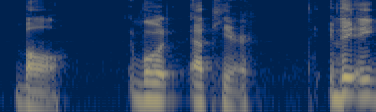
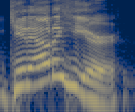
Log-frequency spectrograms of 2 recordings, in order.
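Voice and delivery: louder, higher mock alarm; mock outrage; 5 semitones higher, 5 dB louder than usual. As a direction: throw someone out in pretend horror. Mock horror at spider bite.

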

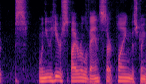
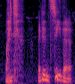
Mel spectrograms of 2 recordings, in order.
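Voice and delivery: surprised laugh; 5 semitones higher, 3 dB louder than usual. Real, not acted. Surprised by a game event.

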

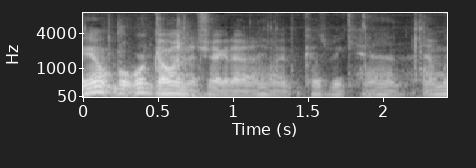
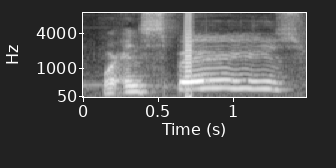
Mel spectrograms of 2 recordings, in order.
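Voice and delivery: very high, loud, slow, stretched-out cry; hammed-up cartoon exclamation; cheesy game voice acting; 10 dB louder, much slower than usual. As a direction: overact it like a bad game voice. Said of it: "sounded like the voice acting skills of Paper Mario Guy".

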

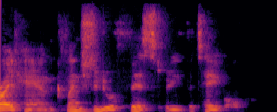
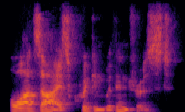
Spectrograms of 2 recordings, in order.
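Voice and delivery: plain reading voice

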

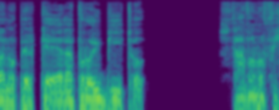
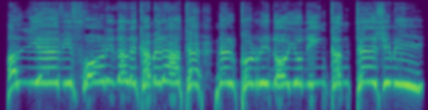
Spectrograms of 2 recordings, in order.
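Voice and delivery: poltergeist shout. A narrator's reading. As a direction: raise the alarm for the whole castle. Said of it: "cominciò a gridare Peeves". (Peeves grida l'allarme, voce acutissima)

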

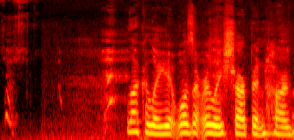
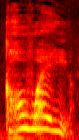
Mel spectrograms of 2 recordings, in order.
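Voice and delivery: higher, slow biting snap; sudden snap; 8 semitones higher, 4 dB louder than usual. Acted. Animatronic snapping at someone in his head, higher. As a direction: snap at an unseen voice. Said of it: "the animatronic snapped suddenly".

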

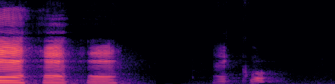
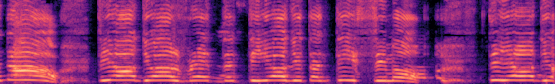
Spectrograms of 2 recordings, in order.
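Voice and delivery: playful angry yell; 5 semitones higher than usual. Real, not acted. Gamer yelling at Alfred who locked her out, playful fury. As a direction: yell it at your friend, half joking. Friend shut door, monster chasing.

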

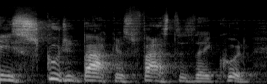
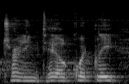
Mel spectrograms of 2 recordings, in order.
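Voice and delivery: plain reading voice

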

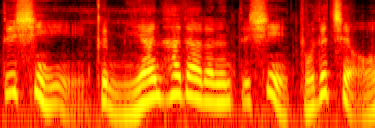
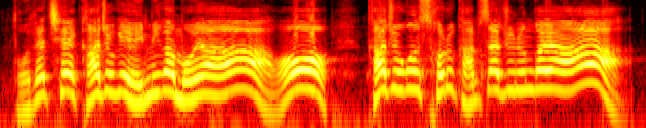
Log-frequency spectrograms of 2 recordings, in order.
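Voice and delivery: louder angry lecture; a husband shouting at his wife about family; barking husband; 3 semitones higher, 9 dB louder than usual. Retold or imitated. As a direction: yell about what family means. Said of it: "라며 짖습니다".

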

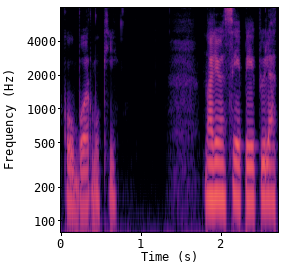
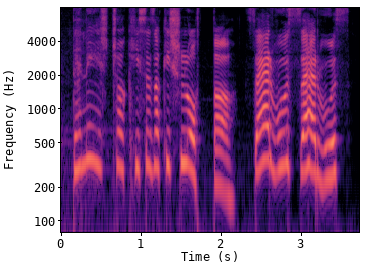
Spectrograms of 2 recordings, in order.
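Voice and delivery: put-on high, bright-eyed greeting of a child; light up as if you spot an old friend; a station master surprised to meet little Lotta, high and delighted; delighted surprise; 10 semitones higher, 6 dB louder, slower than usual.

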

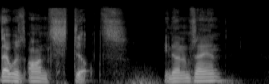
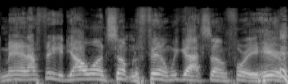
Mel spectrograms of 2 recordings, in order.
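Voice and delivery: louder, higher country voice; 6 semitones higher, 6 dB louder, faster than usual. Retold or imitated. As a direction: brag like a rowdy hunter. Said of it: "He's like".

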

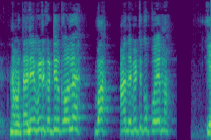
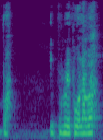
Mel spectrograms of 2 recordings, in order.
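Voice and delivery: much lower, soft, creeping tone; low menacing plea; 7 semitones lower, 6 dB quieter than usual. Acted. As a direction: coax her darkly, low and soft. Man turns menacing and low. (தாழ்ந்த மிரட்டும் குரல்)

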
